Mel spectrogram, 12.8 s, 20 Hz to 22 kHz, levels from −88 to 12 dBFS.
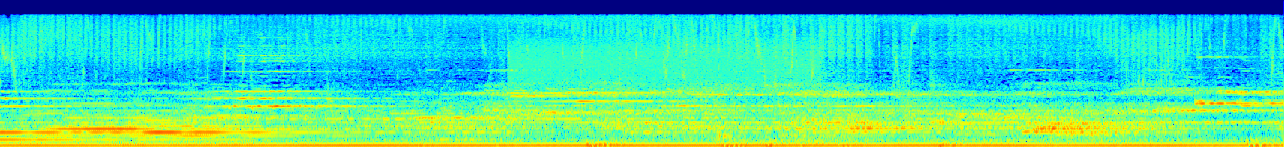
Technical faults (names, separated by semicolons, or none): DECT cordless phone buzz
